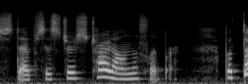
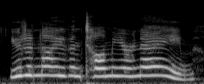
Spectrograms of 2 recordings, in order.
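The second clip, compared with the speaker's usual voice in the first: calling after her; 8 semitones higher than usual. A narrator's reading. Prince calling after Cinderella.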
